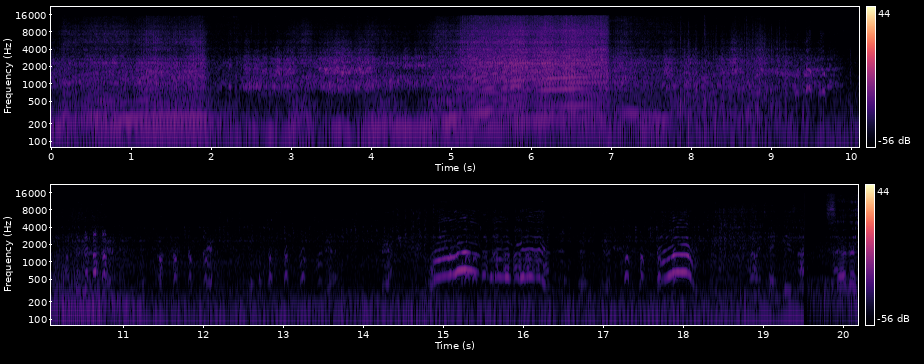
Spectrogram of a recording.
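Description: A car engine roars loudly close by, revving up and down.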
